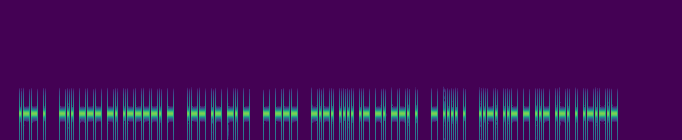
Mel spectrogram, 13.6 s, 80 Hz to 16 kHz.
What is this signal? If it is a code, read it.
Morse code, heard as a keyed tone, about 30 wpm, 700 Hz. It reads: WE DON'T WANT TO CHANGE THE FUTURE.
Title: A Sound Of Thunder 30wpm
